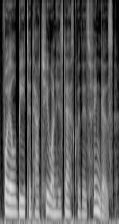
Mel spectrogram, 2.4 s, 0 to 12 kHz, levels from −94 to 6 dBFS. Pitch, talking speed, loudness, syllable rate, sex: 180 Hz, 250 wpm, -19 LUFS, 5.9 syllables/s, female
